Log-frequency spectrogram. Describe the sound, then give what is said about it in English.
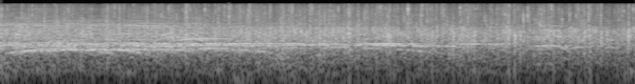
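Studio audience applause at a TV game show: a dense, steady clapping that carries at an even level through the whole stretch. “You can clap. It's okay.”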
